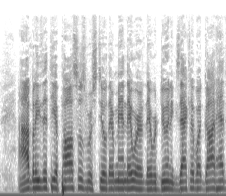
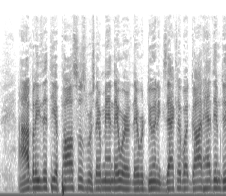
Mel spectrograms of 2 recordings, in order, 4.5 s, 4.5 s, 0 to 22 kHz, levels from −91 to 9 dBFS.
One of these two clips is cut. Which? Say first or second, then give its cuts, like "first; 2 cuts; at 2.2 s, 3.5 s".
second; 1 cut; at 1.9 s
